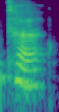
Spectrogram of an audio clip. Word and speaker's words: daughter: And how to daughter, we have to make those the A and O, that the GH is silent to make it go do, do, Mhm. her, Do, daughter.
